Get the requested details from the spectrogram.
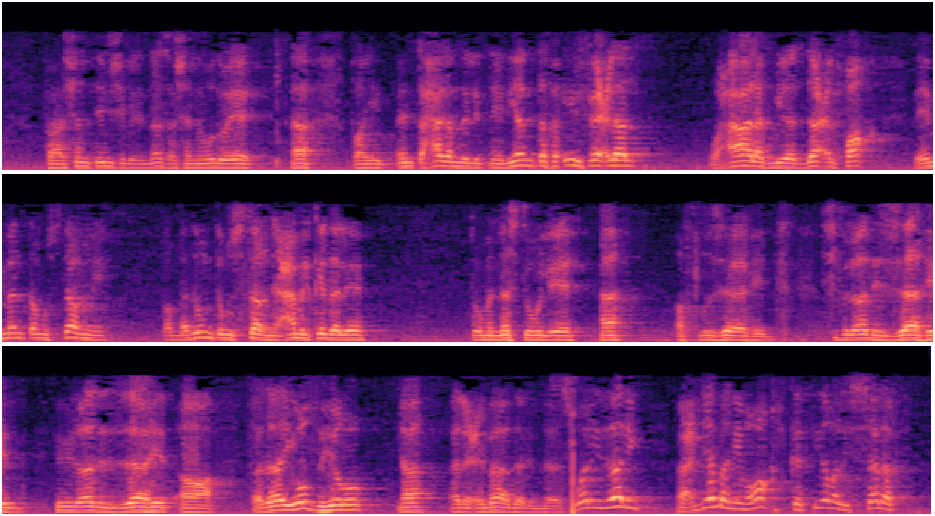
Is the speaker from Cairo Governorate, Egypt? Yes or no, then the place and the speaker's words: yes; Shubra, Cairo Governorate, Egypt; فكنا نشوف المولد ده زمان يعملوه عندنا في حته اسمها ميني السيرج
